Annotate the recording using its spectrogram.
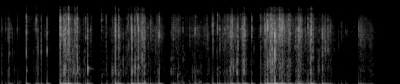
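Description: Packaging crinkling and rustling in the hands as the gateway is unwrapped and handled, in irregular crackling bursts that stop shortly before the end.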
